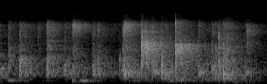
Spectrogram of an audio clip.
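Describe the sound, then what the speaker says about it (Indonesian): A classroom of students clapping for a classmate, a quick run of soft, irregular claps close by, with no talk over it. "Tepuk tangan untuk Ananda Aminatul"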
